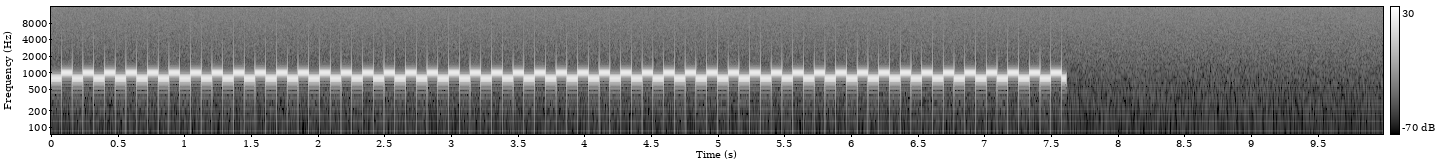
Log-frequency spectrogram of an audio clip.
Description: A tone that alternates evenly between two pitches. There is no code.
